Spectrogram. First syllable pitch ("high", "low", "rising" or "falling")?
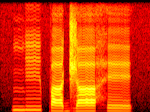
high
